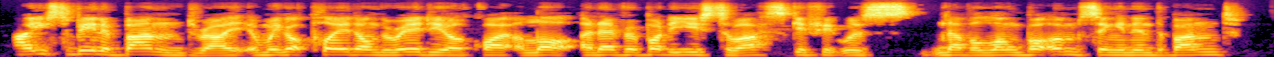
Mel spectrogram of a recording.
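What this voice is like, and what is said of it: Yorkshire accent. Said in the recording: “the only person in the world with a Yorkshire accent, apparently.”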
